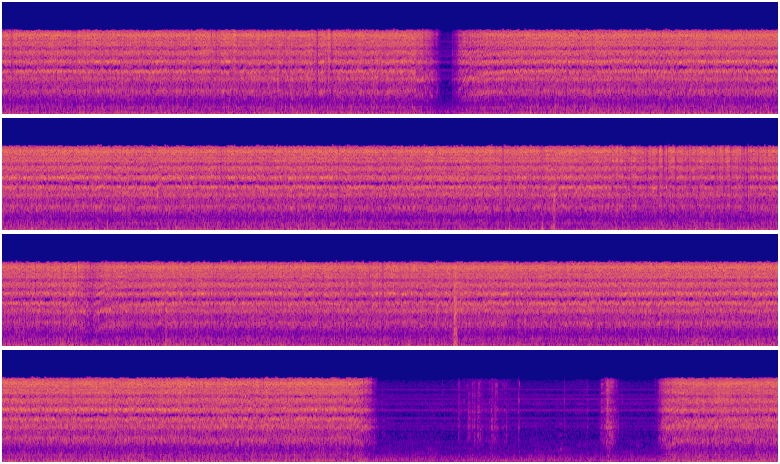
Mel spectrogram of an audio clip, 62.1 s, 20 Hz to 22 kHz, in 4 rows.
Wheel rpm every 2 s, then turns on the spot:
230, 230, 220, 190, 120, 230, 230, 230, 230, 230, 230, 220, 220, 230, 230, 240, 200, 230, 220, 220, 220, 210, 230, 230, 230, 220, 180, 10, 10, 20, 190.
none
